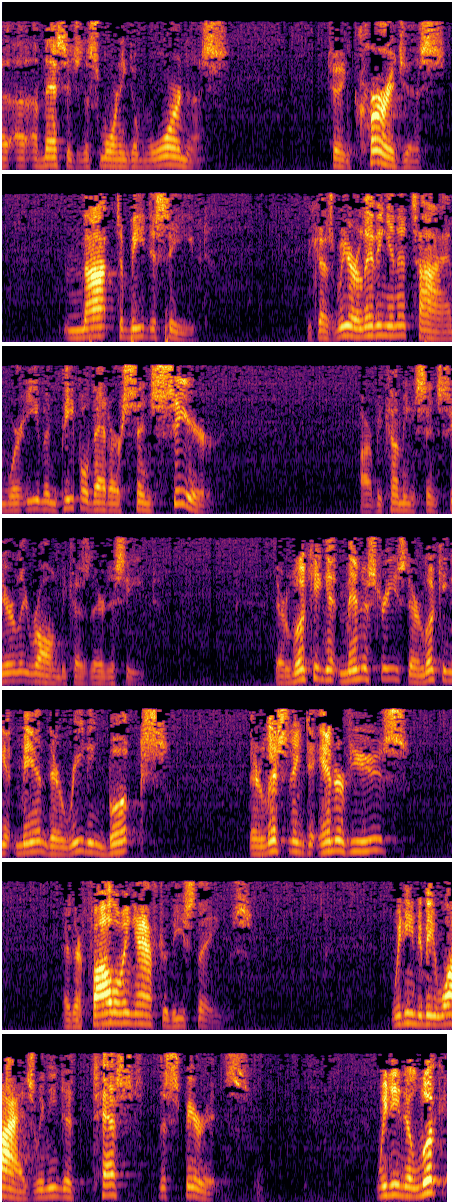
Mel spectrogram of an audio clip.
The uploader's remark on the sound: Ketha Heights Baptist Church ~ Live Broadcast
